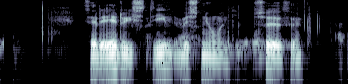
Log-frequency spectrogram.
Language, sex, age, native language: Icelandic, male, 15, Icelandic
